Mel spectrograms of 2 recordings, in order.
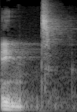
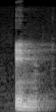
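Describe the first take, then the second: First: A T sound is heard at the end. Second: No T sound is heard at the end. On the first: The speaker calls it wrong. "It's not int" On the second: The speaker calls it right. "we do not pronounce that T. We say in"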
